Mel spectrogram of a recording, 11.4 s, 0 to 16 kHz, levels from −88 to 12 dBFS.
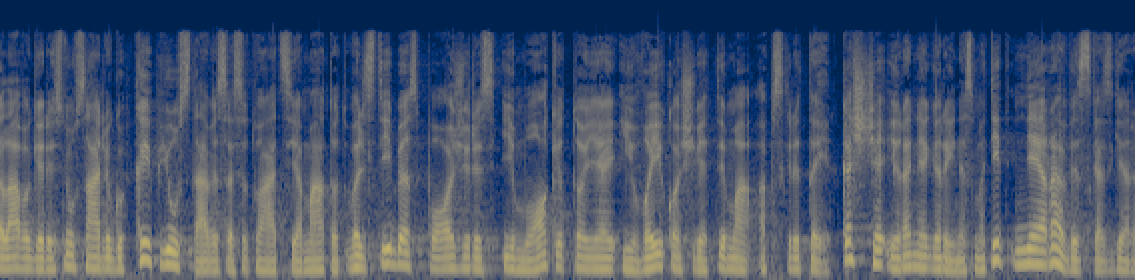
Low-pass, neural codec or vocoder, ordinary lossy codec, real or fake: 10.8 kHz; none; AAC, 64 kbps; real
